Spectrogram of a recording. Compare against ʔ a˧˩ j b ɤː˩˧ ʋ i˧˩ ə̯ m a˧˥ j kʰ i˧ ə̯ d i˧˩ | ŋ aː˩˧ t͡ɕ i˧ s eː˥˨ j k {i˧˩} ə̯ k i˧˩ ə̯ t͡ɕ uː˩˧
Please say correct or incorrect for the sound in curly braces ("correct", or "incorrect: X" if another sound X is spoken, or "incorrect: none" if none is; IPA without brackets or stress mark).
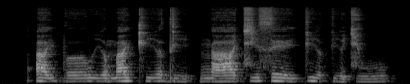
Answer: incorrect: i˥˨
